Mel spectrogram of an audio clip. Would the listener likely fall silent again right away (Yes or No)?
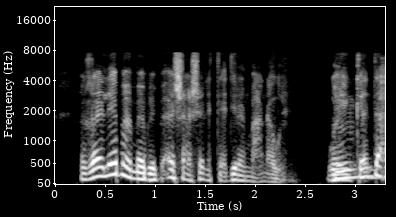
Yes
